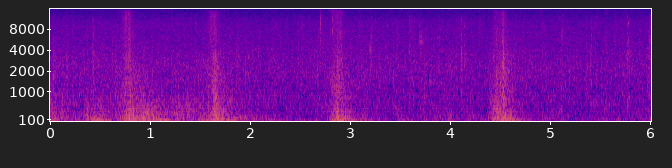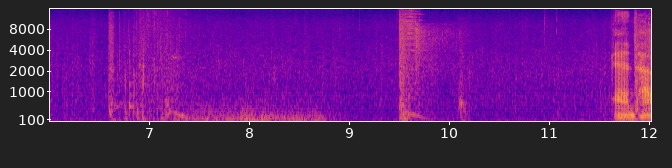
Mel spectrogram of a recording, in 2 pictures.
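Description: Rain falls steadily in the survival video game Ark, with a string of sharp thunder cracks and rumbles breaking through at irregular intervals over the downpour.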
